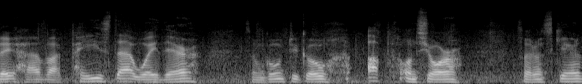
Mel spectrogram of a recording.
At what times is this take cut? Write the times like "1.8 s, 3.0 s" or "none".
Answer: none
